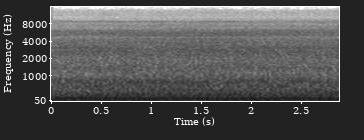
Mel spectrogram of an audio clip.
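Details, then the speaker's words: 1985 Chevy C10 just fired up with new custom exhaust, camera by the tailpipe, no coolant circulating: deep steady idle with even beat, no ticking or puffing, a little louder than wanted. Normal idle, no exhaust leaks. "you can kind of hear it back there but a little louder than I want it to be but it'll be okay"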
